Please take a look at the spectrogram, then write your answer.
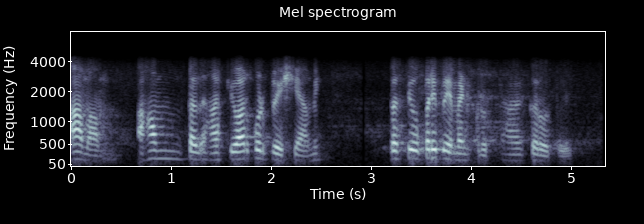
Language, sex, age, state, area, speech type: Sanskrit, male, 18-30, Chhattisgarh, urban, conversation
